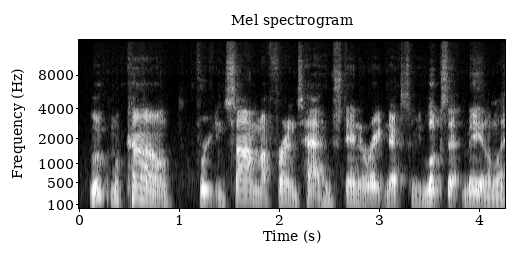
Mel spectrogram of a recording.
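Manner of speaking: normal talking voice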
